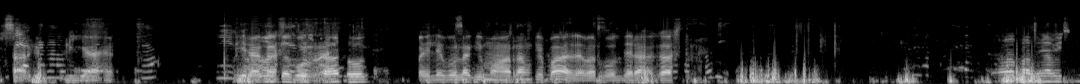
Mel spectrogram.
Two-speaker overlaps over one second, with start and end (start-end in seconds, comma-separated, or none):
2.3-3.8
